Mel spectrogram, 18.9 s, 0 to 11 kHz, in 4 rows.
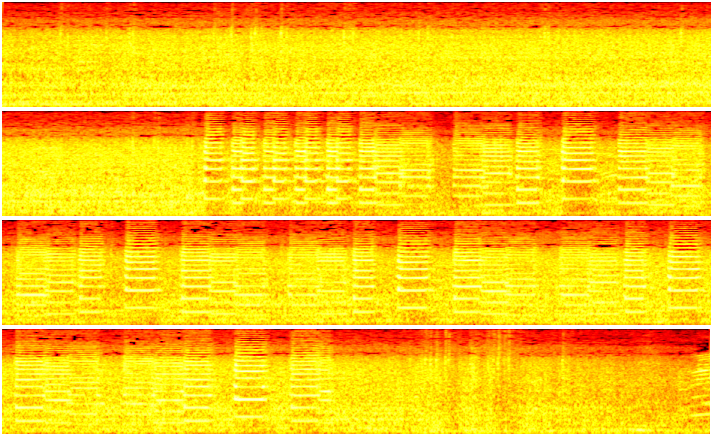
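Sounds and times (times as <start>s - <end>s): engine and road rumble: 0.0s - 18.9s
bus musical horn: 5.8s - 16.9s.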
